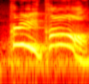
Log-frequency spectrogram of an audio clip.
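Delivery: high, loud bird call; raven croak. Acted. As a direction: caw an order to a guard. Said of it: "he croaked to one of his bodyguards".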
